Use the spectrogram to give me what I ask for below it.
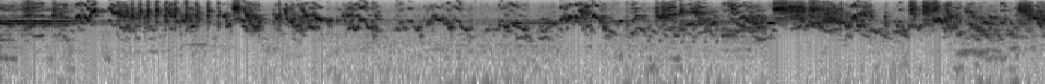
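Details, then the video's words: Budgerigar mother in her nest pot, with a dense, continuous chatter of high chirps, warbles and short squeaks from several birds, busy and overlapping throughout. "Mother budgie in their pot l birds chirping sound"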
